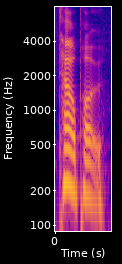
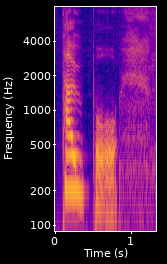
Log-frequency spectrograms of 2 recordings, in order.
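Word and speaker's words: Taupō: destination, often mispronounced as Taupo. But we don't want to say Taupo because now we know the a sounds like a, ta, and the u, and the o, Taupo.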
